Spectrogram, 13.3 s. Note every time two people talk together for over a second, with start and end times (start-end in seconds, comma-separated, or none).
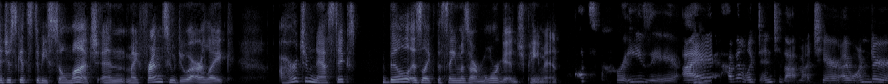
none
